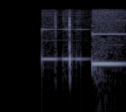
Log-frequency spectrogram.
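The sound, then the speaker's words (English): An airplane seatbelt sign chime: two soft electronic tones, a higher note and then a slightly lower one, each ringing briefly after silence. “But the seatbelt sound is when you're on an airplane. When you hear that sound, it means to take your seat and to buckle up”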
